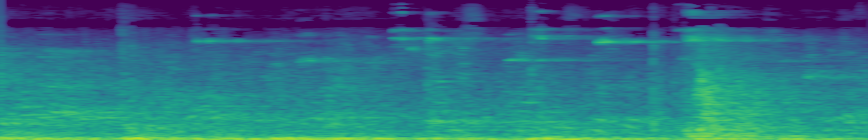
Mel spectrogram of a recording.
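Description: Sneakers squeak on a wooden gym floor in a large echoing hall.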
